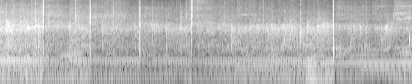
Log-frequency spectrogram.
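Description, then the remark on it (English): A church audience claps in a steady rhythm, sharp claps about twice a second, over sustained keyboard-like musical chords and a dense wash of crowd noise during a service. “If you're new here, that clapping is exactly what's going on in heaven.”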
